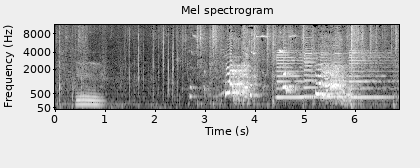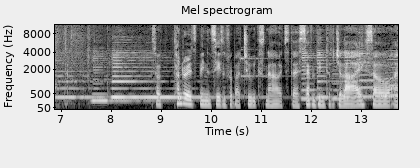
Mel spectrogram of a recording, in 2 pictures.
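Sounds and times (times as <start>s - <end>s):
speech: 0.4s - 1.1s, 8.9s - 13.7s
dogs whimpering and yipping: 2.7s - 6.0s.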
